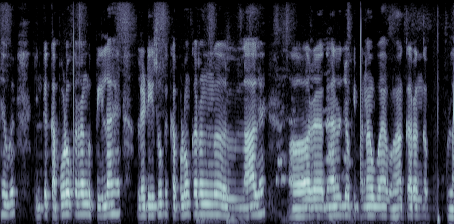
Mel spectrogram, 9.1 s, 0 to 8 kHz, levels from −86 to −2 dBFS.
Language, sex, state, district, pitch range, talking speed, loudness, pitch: Hindi, male, Chhattisgarh, Bilaspur, 115-135 Hz, 170 wpm, -24 LUFS, 125 Hz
